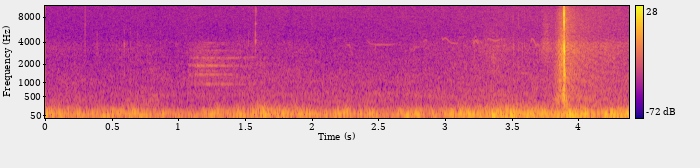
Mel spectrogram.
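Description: Wind rumbling on the microphone, then, near the end, a single sharp click of a golf club striking the ball on a full approach shot.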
